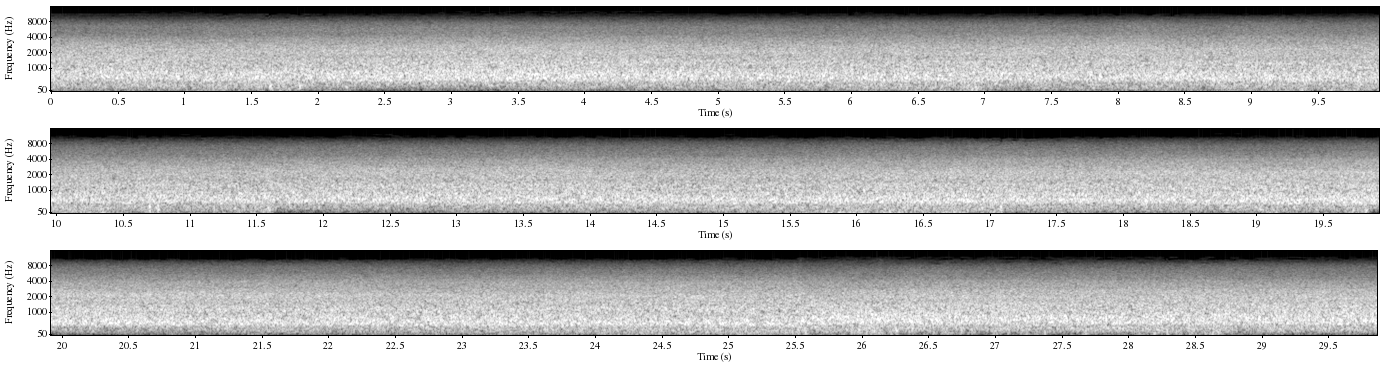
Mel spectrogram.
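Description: Marmore Falls (Cascata delle Marmore) in full flow: a steady rush of falling water, hissy and even, with little deep rumble.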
